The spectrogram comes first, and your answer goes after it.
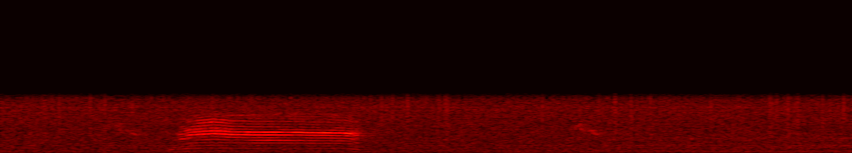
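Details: Niko the cat, said to be nervous and glancing behind him, lets out one clear, long, steady meow of nearly a second, then a faint short chirp, over low hiss.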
